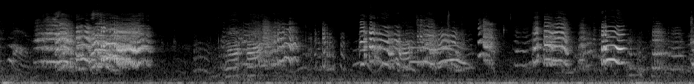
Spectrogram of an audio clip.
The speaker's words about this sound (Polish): To są papugi? Nie, to są patagonki. Mało osób decyduje się na ich hodowlę w warunkach domowych. Powodem jest ich wyjątkowa hałaśliwość.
